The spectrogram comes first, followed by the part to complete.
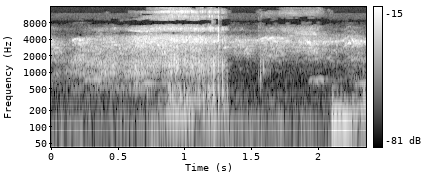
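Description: A person slurping a sip of tea from a cup: one faint airy slurp lasting about a second.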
